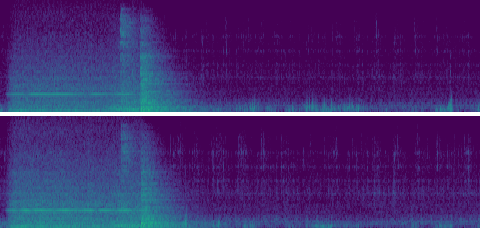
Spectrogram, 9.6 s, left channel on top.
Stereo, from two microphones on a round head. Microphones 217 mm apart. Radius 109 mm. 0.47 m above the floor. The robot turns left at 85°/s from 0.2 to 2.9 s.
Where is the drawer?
45° left (ahead or behind), 2 m; by 3.1 s 70° left (ahead or behind), 2 m.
